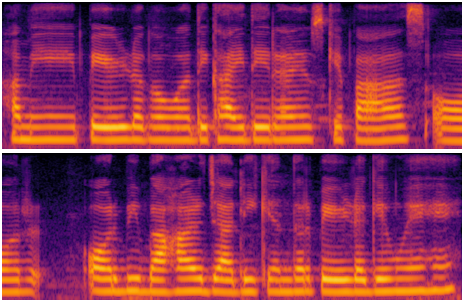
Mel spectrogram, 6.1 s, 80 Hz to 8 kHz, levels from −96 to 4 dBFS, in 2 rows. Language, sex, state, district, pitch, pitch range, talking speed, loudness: Hindi, female, Madhya Pradesh, Bhopal, 210 Hz, 200-210 Hz, 205 wpm, -16 LUFS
